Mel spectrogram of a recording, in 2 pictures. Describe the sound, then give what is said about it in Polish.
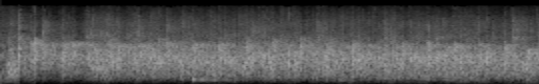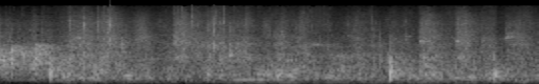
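Sustained applause from an audience, dense steady clapping at a loud, even level for about ten seconds, with a slight shift in texture partway through as the clapping thins a little; warm applause of congratulations at a local government event in Czeladź, Poland. “gorące brawa”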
